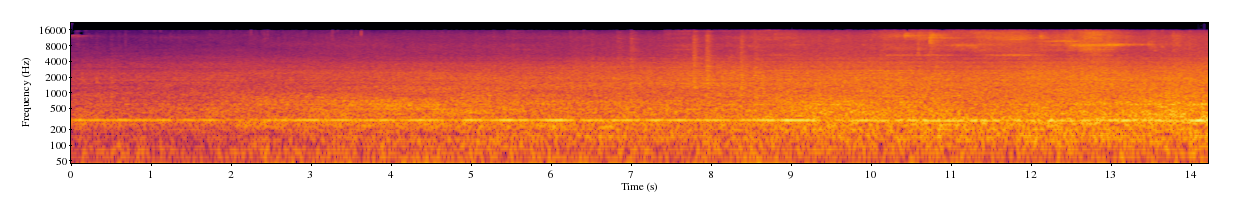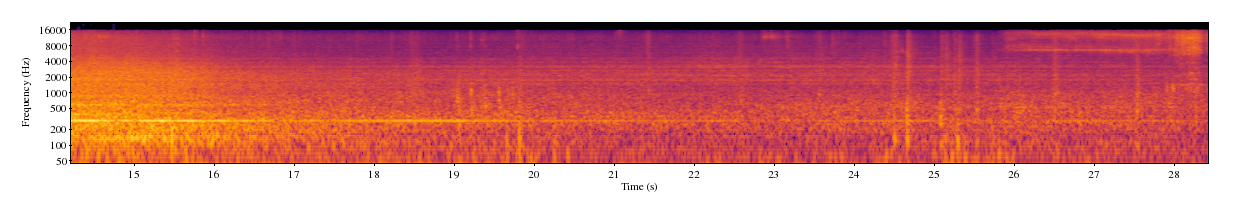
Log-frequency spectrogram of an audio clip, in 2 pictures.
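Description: Electric passenger trains running at speed on parallel tracks: wheels rumbling and clattering on the rails under a steady hum. It grows louder to a peak about halfway through as the other locomotive runs close alongside, then eases off.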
